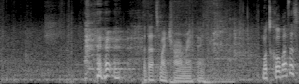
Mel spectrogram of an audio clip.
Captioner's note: laughs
